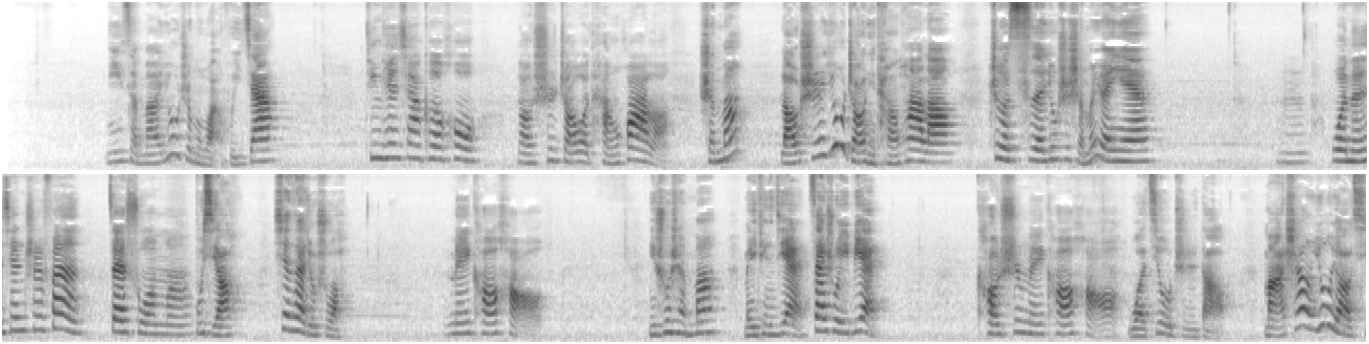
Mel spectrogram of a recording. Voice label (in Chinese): 会话; 再-又会话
